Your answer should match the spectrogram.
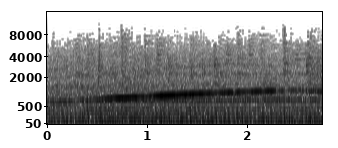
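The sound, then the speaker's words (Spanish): A police siren wails with a slowly rising pitch over the rumble of road traffic, loud as a police car rushes past at full speed. No one speaks. “entra en un pequeño túnel lleno de grafitis, en el que se detiene mientras ve pasar un coche de policía a toda velocidad.”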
